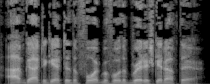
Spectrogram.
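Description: A man voicing a stubborn, calm rural father in an audiobook, firm and commanding. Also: sits low, quick pace, dry recording, voice pushed down. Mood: urgent, firm. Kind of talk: audiobook character dialogue.

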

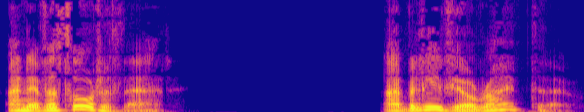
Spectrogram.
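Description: A man reading an audiobook voices a calm young male investigator in a relaxed, dry manner. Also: medium pitch, a little fast, slightly rough, no room sound, voice pushed up, exaggerated voice. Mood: thoughtful.

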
